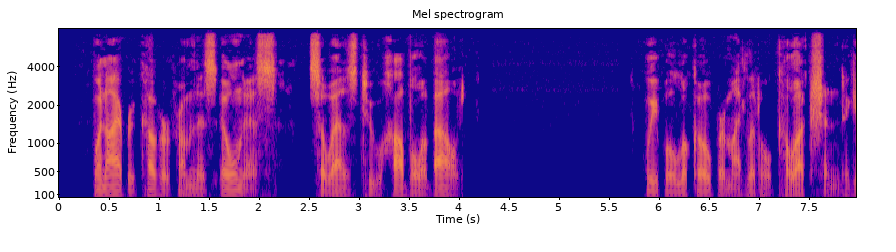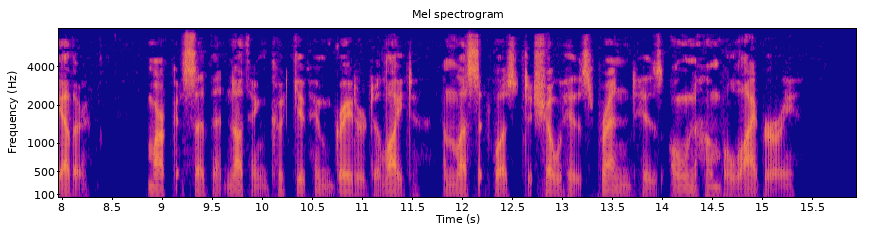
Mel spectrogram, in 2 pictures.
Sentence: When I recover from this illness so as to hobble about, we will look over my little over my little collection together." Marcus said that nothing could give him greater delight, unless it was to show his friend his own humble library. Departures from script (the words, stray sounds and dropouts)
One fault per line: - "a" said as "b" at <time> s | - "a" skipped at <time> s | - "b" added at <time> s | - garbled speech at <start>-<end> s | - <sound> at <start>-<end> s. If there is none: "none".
- "over my little" skipped at 7.1 s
